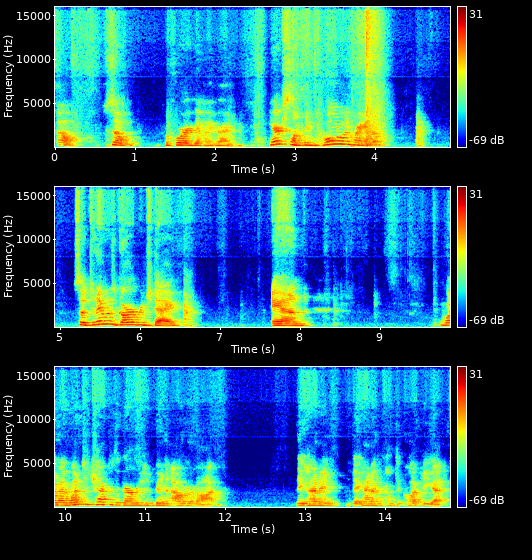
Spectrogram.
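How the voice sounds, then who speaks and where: A woman's voice: fairly high pitch, expressive, moderate pace, long pauses, a little hiss or hum. A young adult woman hosting a casual home livestream, rambling as she reads viewer comments aloud. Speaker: guinea pig channel host. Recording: echoey room.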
